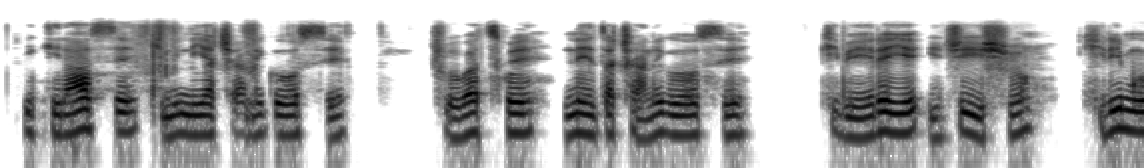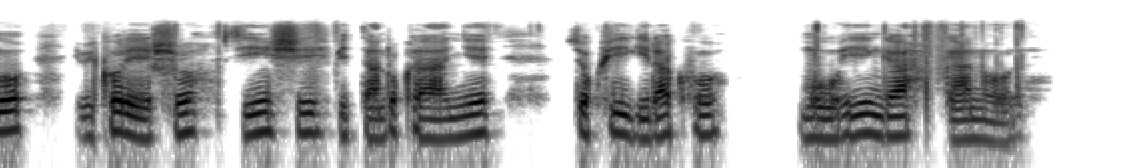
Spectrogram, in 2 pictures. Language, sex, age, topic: Rundi, male, 36-49, education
